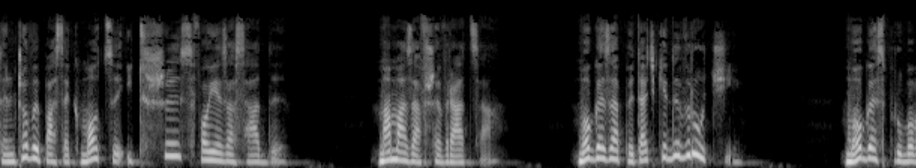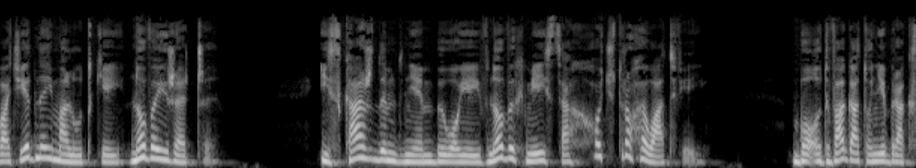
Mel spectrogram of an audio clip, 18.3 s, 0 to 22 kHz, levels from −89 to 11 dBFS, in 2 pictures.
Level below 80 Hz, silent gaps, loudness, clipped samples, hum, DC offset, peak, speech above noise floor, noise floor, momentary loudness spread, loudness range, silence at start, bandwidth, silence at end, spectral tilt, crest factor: -60 dBFS; none; -17 LUFS; under 0.1%; none; under 0.1%; -2 dBFS; 64 dB; -80 dBFS; 12 LU; 4 LU; 0 s; 14 kHz; 0 s; -6.5 dB/octave; 16 dB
